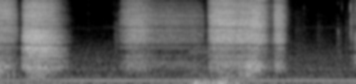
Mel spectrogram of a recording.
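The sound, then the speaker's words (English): A voice imitates a character's heavy breathing: three loud, airy breaths, with pauses between them and a short extra puff at the end. No words are spoken. “There's also a lot of breathing. I underestimated how much Tony Soprano just like.”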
